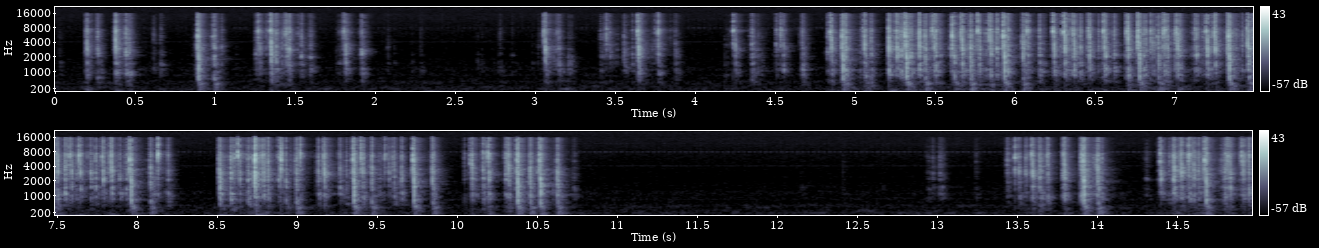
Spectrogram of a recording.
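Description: Fingertips with painted nails type at a moderate pace on a black Razer mechanical keyboard with plastic keycaps and green switches. Bright, sharp clicks come in bursts, with a dense run in the middle and short quiet pauses between bursts.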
